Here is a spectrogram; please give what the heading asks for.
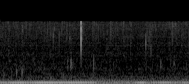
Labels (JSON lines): {"label": "anthrophony, boat engine", "recorder": "SoundTrap 500"}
